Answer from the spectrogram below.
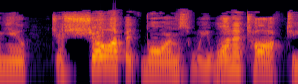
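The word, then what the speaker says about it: Worms: at the city of forms and I am pronouncing this correct and W's in German are pronounced as V's okay Luther was assured safe passage to and from forms okay so they said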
